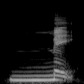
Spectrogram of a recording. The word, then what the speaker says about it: make: Starts with our M, so we hear has an A, so we hear A, and a K-E, the E is silent, so we hear K.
